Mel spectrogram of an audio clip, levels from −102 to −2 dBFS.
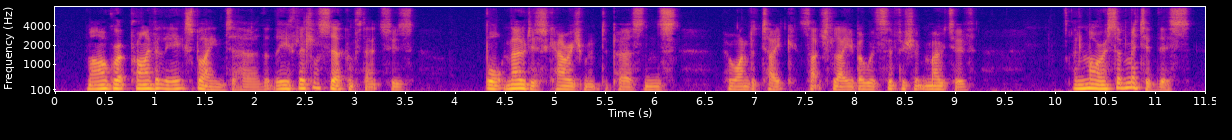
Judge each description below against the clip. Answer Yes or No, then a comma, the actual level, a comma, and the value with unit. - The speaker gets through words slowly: Yes, slow, 130 wpm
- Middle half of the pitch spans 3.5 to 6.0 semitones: Yes, average, 4.6 semitones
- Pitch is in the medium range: No, low, 125 Hz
